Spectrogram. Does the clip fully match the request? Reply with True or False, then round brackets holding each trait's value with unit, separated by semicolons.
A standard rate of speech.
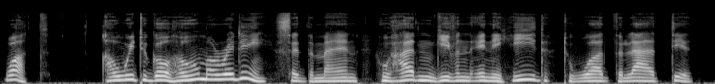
True (170 wpm)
